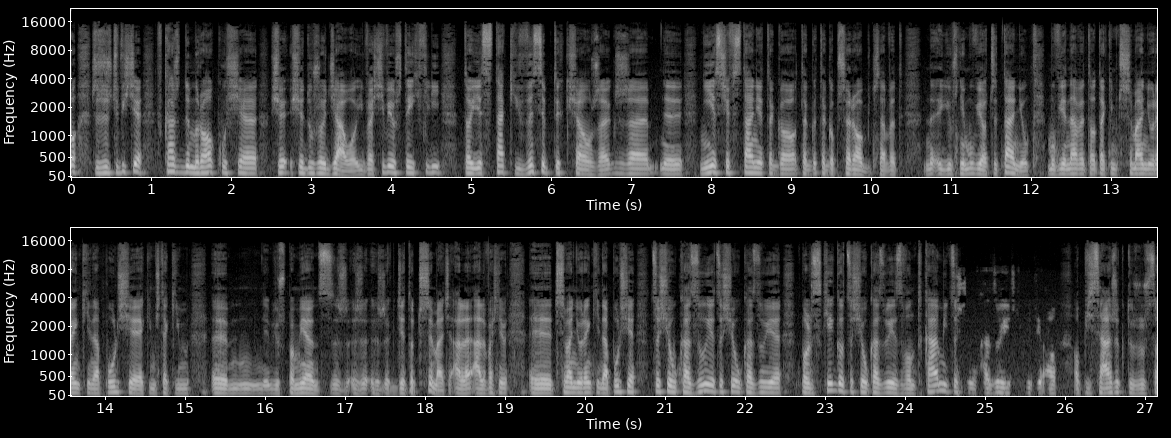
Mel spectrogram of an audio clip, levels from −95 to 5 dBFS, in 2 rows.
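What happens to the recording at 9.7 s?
Nothing goes wrong at 9.7 s: the speech carries on intact there, with no dropout, click, distortion or other audible fault.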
